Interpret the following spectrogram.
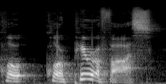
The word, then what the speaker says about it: chlorpyrifos: toxin and so in this article it's about chlorpyrifos that's how you pronounce it and so some of these uh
